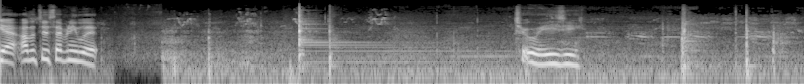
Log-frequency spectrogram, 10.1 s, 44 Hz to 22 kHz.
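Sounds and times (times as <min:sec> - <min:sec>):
scooter hitting metal rail: 0:03.7 - 0:06.1, 0:08.4 - 0:09.8
rail ringing: 0:03.7 - 0:07.5.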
